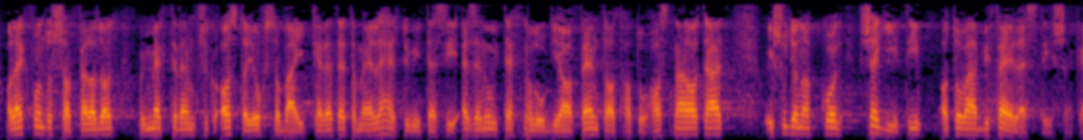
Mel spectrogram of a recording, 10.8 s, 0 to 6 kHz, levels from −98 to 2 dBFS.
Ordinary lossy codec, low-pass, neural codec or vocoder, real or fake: none; 5.4 kHz; none; real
